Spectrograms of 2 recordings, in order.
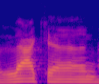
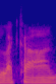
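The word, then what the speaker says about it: Lacan: from different fields uh laan I I like to pronounce it Lan right laan um um from psychoanalysis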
